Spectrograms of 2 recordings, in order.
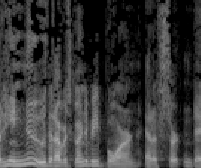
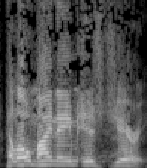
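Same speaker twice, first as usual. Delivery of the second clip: proud greeting; 5 semitones higher, 11 dB louder than usual. Shown as a demonstration. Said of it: "say it that way".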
